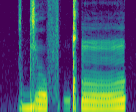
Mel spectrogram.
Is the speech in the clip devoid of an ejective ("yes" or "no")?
no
